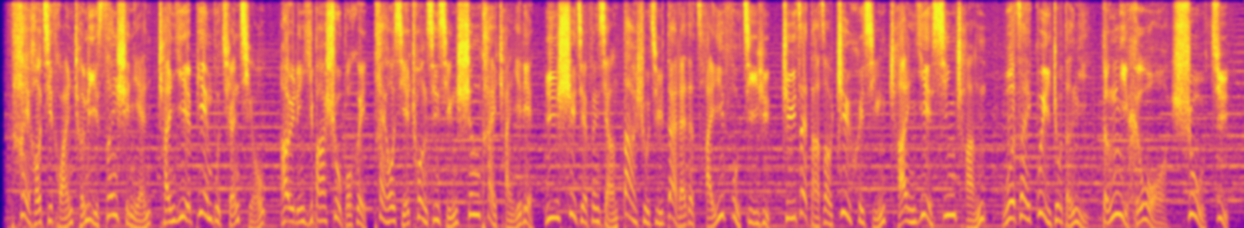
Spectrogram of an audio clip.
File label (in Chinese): 男 广告; 泰豪集团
